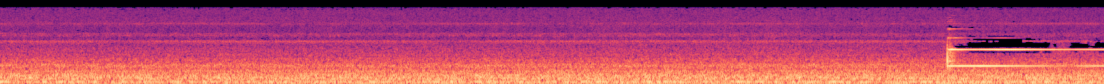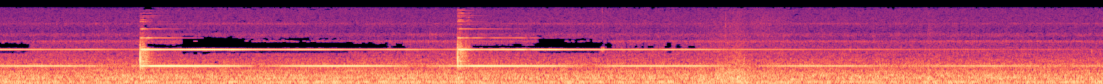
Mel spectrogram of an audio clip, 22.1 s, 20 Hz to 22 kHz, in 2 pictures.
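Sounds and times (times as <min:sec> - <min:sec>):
meditation bell ringing: 0:09.5 - 0:22.0.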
